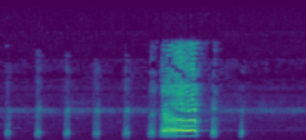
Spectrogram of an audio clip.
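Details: Repeated short clucks from a hen, about four per second, build up to one loud, grating squawk, then trail off in a few more clucks.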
